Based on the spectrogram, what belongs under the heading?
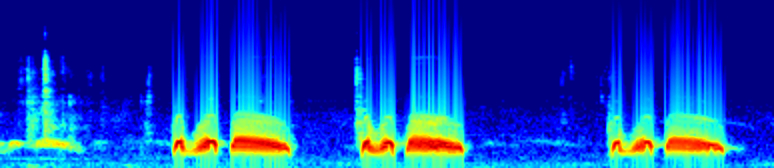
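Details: Decoy hen spotted dove calling to stimulate newly caught doves, 'thúc gù' and 'gáy gọi' style: three clear low coo phrases, each a quick double note then a long even coo, roughly every two seconds.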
